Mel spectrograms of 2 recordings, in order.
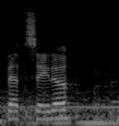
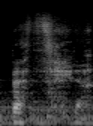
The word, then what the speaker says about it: Bethesda: I will I used to be pronounce it as Bethsaida. Bethesda. Well, I used to read it that way. I don't know why. I heard somebody refer to it as Bethuda one time, and I was like, The weirdest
